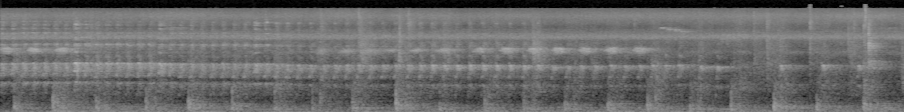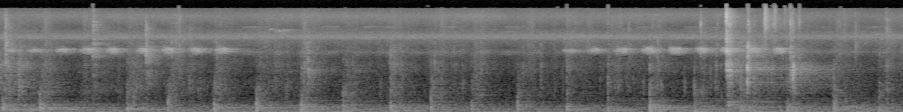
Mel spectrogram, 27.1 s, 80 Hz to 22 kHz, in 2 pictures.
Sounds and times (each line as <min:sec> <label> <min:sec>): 0:00.0 birds 0:19.6
0:00.0 katydids 0:27.0
0:00.0 airplane 0:27.1
0:00.0 cricket marks time like the ticking of a clock 0:27.1
0:00.0 footsteps 0:27.1
0:21.3 birds 0:26.2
